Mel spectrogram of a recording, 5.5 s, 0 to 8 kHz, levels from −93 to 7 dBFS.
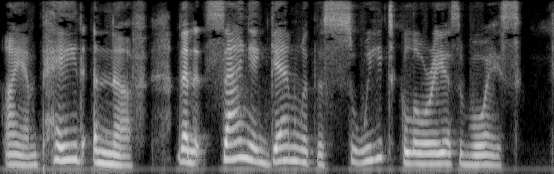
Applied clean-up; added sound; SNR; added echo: none; none; none; none.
